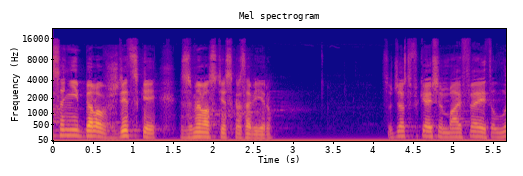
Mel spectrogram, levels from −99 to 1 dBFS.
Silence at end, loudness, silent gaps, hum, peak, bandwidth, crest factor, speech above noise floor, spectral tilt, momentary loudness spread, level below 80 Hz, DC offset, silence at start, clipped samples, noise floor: 0 s; -31 LUFS; none; none; -10 dBFS; 16.5 kHz; 22 dB; 42 dB; -4.5 dB/octave; 11 LU; -64 dBFS; 1%; 0 s; under 0.1%; -73 dBFS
